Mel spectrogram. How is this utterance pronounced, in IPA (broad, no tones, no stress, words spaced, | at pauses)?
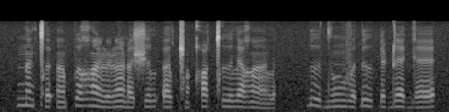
nə̃ ǀəʔɐ̃ pɯʁɐ̃ ɭəɭɐ̃ɽɐ ʃɯlʔɐlǁə̃qʰu ǀɯlɛʁɐ̃l | ɠɯ dũ vəɗɯɠɛ ɖɛɡɛ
